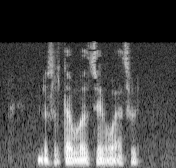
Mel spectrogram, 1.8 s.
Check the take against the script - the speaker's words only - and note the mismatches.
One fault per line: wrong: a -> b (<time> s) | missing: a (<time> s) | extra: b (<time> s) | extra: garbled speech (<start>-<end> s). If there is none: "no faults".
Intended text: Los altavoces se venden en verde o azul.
missing: venden en verde (1.0 s)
